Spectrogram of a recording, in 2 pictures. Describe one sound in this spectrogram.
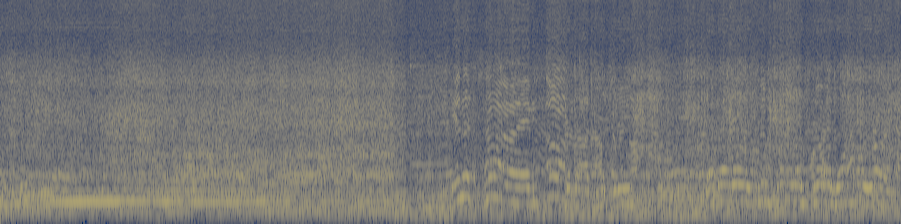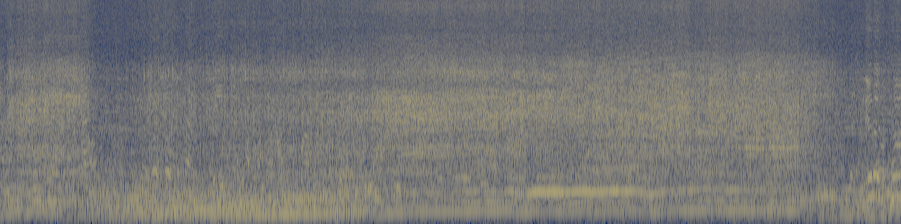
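A truck engine roars loudly as the truck churns through mud.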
